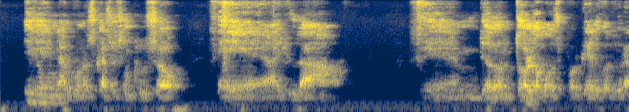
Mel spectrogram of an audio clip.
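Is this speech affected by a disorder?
Yes: total laryngectomy.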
